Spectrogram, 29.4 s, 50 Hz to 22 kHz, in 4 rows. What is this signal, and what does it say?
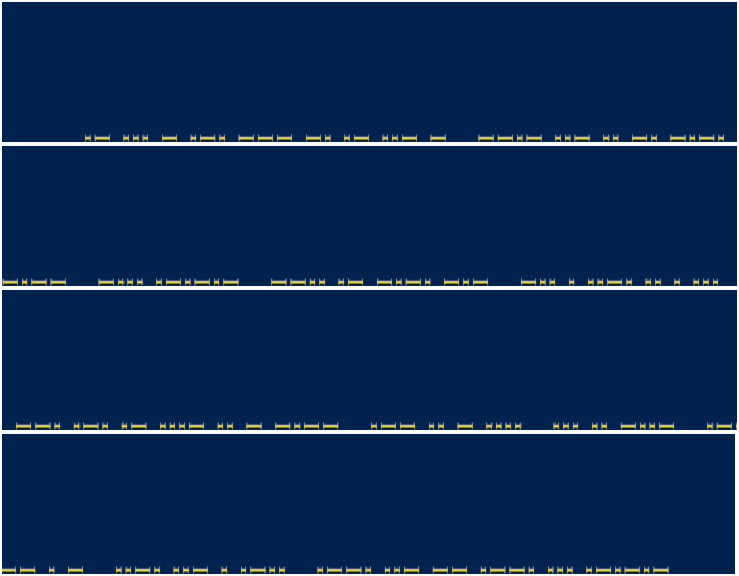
Morse code, heard as a keyed tone, about 25 wpm, 700 Hz. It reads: ASTRONAUT QUINCY B. ZACK DEFIES GRAVITY WITH SIX JET FUEL PUMPS.
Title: Pangram Challenge v2 - 25wpm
